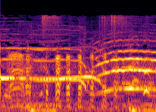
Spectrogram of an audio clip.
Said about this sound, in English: But I'm going to shriek like a little girl. We actually have a clip of you shrieking.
